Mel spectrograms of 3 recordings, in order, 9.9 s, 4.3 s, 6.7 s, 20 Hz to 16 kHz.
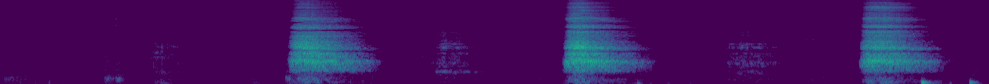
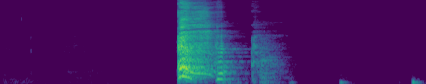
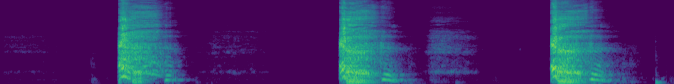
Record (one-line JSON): {"exhalation_length": "9.9 s", "exhalation_amplitude": 1412, "exhalation_signal_mean_std_ratio": 0.33, "cough_length": "4.3 s", "cough_amplitude": 16164, "cough_signal_mean_std_ratio": 0.21, "three_cough_length": "6.7 s", "three_cough_amplitude": 15306, "three_cough_signal_mean_std_ratio": 0.32, "survey_phase": "beta (2021-08-13 to 2022-03-07)", "age": "45-64", "gender": "Female", "wearing_mask": "No", "symptom_cough_any": true, "symptom_runny_or_blocked_nose": true, "symptom_fatigue": true, "symptom_headache": true, "symptom_other": true, "smoker_status": "Ex-smoker", "respiratory_condition_asthma": false, "respiratory_condition_other": false, "recruitment_source": "Test and Trace", "submission_delay": "0 days", "covid_test_result": "Positive", "covid_test_method": "LFT"}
